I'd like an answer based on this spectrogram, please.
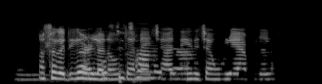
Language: Marathi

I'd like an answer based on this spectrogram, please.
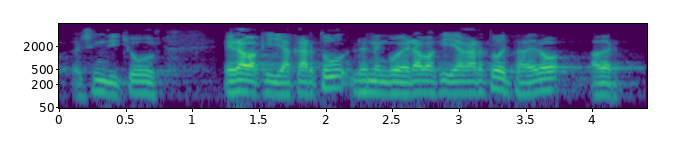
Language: Basque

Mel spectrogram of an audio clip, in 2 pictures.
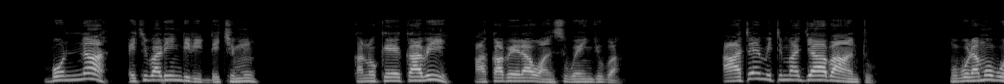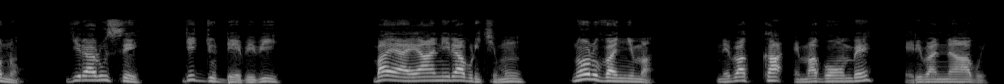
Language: Ganda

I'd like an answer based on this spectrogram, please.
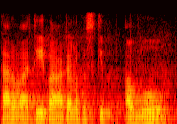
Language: Telugu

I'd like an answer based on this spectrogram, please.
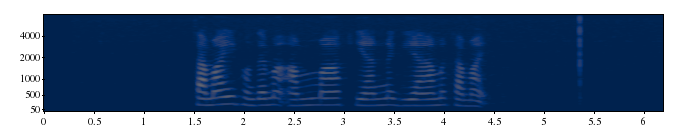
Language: Sinhala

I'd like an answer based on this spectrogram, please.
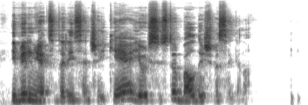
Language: Lithuanian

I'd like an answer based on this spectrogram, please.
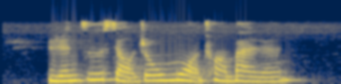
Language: Chinese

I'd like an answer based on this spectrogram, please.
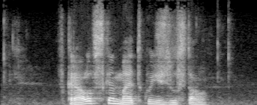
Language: Czech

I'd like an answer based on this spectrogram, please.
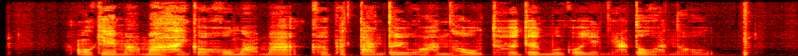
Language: Cantonese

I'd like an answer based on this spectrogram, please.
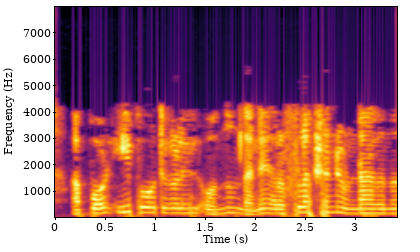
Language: Malayalam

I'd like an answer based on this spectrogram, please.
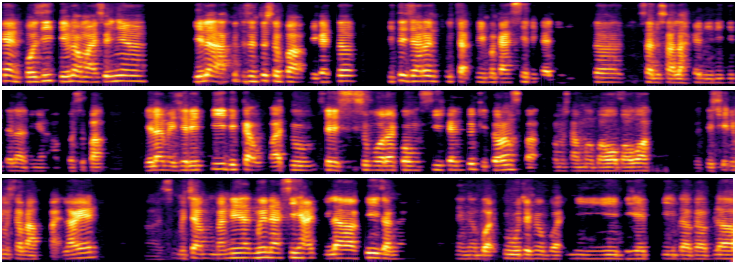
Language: Malay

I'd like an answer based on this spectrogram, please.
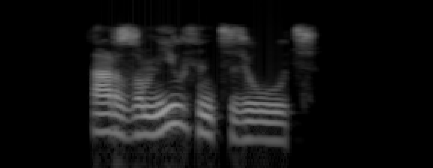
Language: Kabyle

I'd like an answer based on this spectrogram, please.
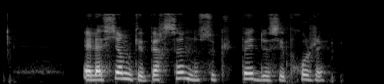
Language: French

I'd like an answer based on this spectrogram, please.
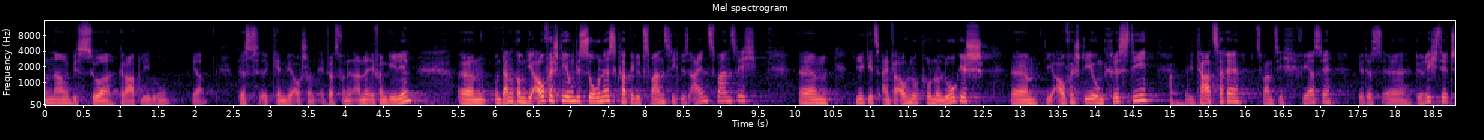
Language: German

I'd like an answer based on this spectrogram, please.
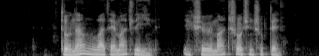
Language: Mari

